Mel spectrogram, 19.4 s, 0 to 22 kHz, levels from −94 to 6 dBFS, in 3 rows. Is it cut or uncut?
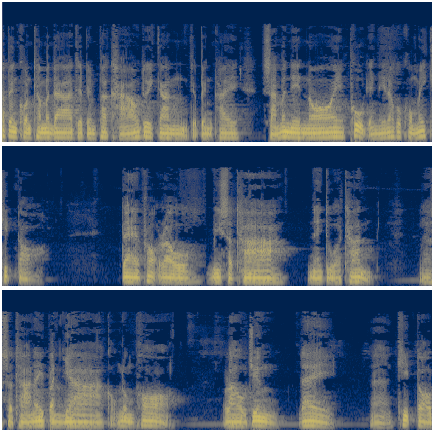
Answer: cut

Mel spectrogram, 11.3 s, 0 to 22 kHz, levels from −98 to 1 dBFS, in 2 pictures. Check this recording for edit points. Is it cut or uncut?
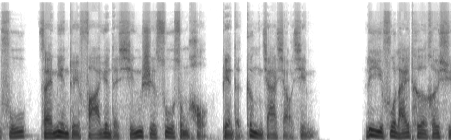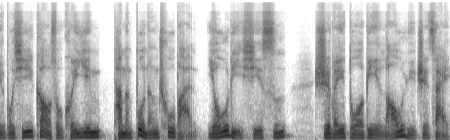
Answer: uncut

